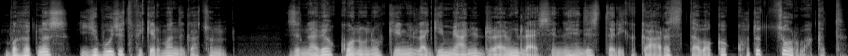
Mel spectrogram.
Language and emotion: Kashmiri, sad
